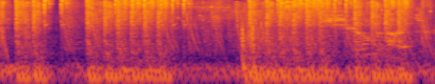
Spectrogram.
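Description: A grenade blast and bursts of gunfire in a video game firefight, dense and loud with booming low rumble and rapid crackling shots filling the whole moment, a voice briefly underneath.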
